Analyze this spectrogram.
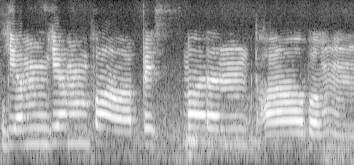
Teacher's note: భావంలో భాకి మహాప్రాణం ఉంది గమనించండి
